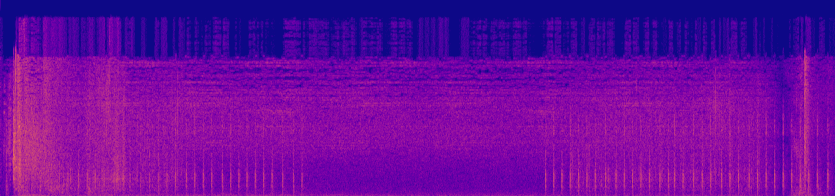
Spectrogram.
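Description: Dense, rapid bursts of gunfire crackle outside a house, loud and nearly continuous. The rattling volleys thin briefly midway, then pick up again, with no voices.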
